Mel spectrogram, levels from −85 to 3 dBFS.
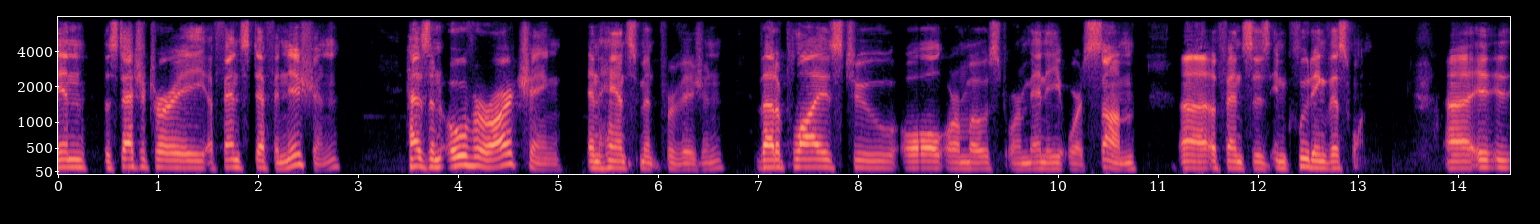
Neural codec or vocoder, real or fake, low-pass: none; real; 7.2 kHz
